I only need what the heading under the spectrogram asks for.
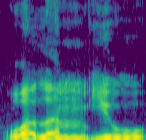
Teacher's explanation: dan huruf mim lagi di sini bertemu dengan huruf ya maka mim sukun di sini harus dijelaskan dengan cara merapatkan kedua bibir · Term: izhar syafawi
